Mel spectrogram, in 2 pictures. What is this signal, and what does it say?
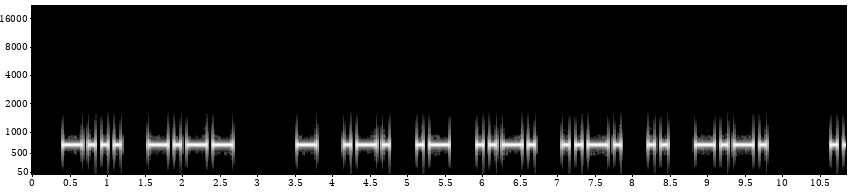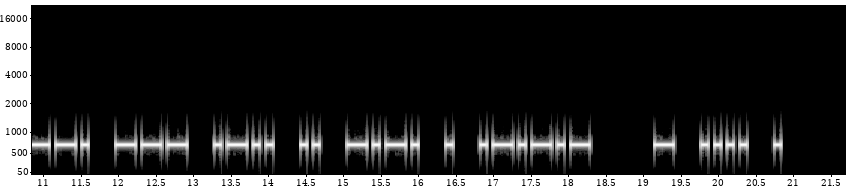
Morse code, heard as a keyed tone, about 14 wpm, spaced as for 12 wpm, 700 Hz. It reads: BY TRAFFIC POLICE. THE
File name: Morsekurs / Witze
